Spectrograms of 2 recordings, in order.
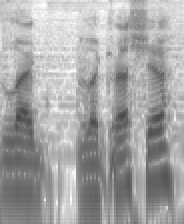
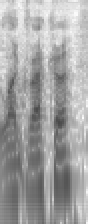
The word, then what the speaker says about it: LaGreca: the interviewer, Mark Henry, David LaGrecia, I think is how you actually pronounce his name. I think Santino pronounced it LaGreca.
